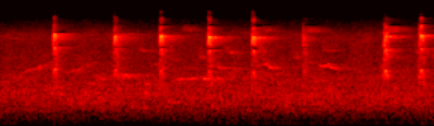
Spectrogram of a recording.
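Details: Great spotted woodpecker at Moat Farm while both parents feed a chick; sharp, high, clipped single notes repeated roughly every half second against a quiet rural background with faint other birdsong.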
